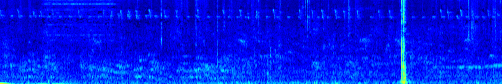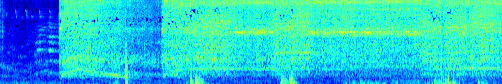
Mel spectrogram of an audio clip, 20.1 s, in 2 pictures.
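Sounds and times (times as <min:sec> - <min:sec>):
small birds chirping: 0:00.0 - 0:14.1.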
